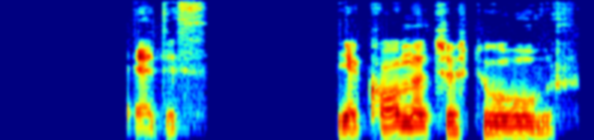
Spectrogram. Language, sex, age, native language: Icelandic, male, 30-39, Icelandic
